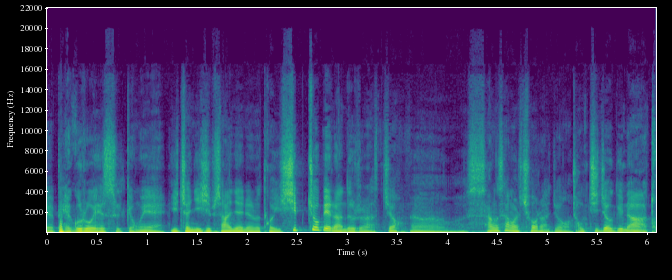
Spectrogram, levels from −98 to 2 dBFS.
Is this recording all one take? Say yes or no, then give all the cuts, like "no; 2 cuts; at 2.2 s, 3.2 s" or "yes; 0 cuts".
no; 3 cuts; at 1.1 s, 2.2 s, 5.2 s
